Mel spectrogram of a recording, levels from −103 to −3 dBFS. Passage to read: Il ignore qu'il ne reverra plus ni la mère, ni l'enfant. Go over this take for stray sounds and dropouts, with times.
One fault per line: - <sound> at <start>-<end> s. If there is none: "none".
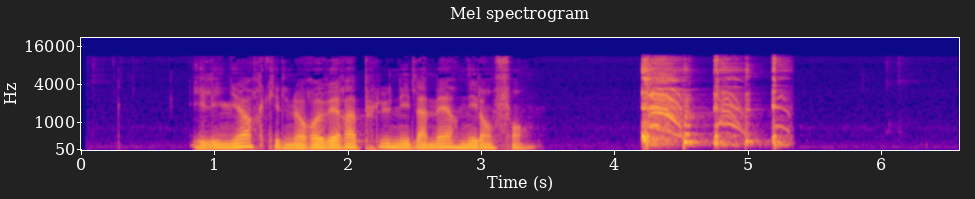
- cough at 4.2-5.4 s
